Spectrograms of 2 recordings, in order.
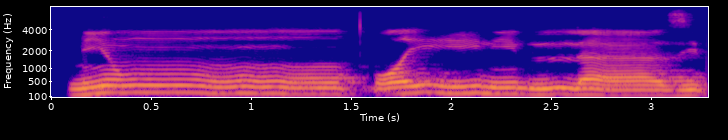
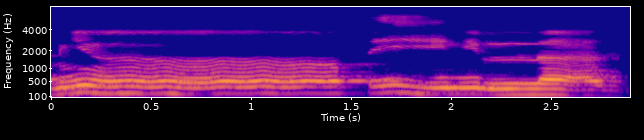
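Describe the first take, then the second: First: The t sound is fully heavy and thick. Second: The t sound is plain and light. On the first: The speaker calls it right. "dibaca dengan tebal sempurna" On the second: The speaker calls it wrong. "nggak dibaca min tinil lazib"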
